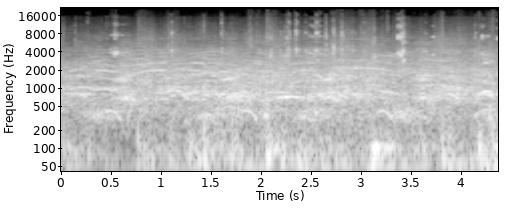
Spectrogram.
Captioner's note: crowd chants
